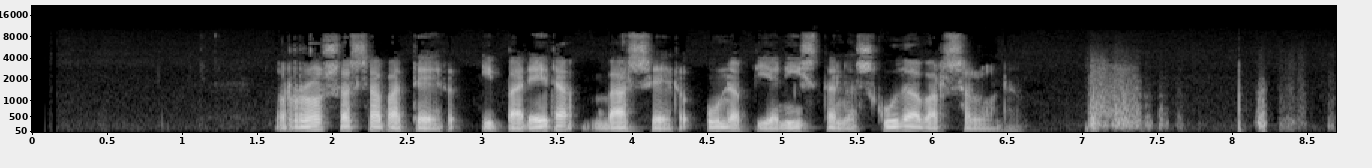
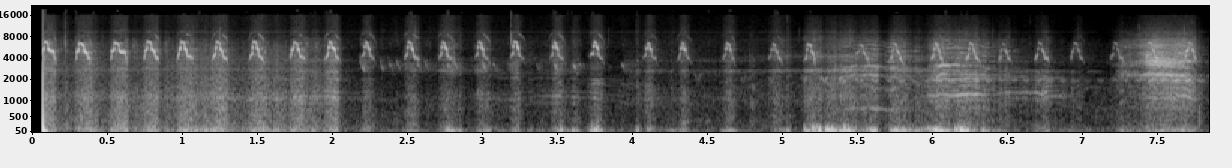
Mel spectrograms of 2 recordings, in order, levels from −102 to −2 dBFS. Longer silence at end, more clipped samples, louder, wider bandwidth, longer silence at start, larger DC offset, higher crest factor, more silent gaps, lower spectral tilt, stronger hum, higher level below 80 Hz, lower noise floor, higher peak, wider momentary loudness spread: first, 0.45 s vs 0.05 s; neither; first, -26 LUFS vs -31 LUFS; second, 9.2 kHz vs 16.5 kHz; first, 1.65 s vs 0.05 s; neither; second, 22 dB vs 30 dB; neither; first, -6 dB/octave vs -2.5 dB/octave; neither; second, -54 dBFS vs -40 dBFS; first, -72 dBFS vs -53 dBFS; about the same, -4 dBFS vs -2 dBFS; about the same, 17 LU vs 17 LU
